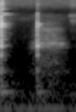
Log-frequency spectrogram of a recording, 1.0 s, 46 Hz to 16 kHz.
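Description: Two light taps on the glass display stand of a 1995 Racing Champions Super Truck Series championship diecast truck give two bright, high clinks that die away almost at once. The stand sounds like glass, as it is listed.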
